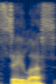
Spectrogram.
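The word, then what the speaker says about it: Sei Less: She found this Asian fusion place called Say Less, and it's spelled SEI, and it was almost kind of difficult to find because there's some construction going around.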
